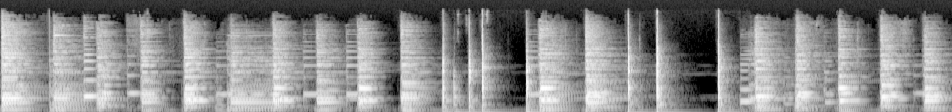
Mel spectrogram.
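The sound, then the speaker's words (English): A solo of wooden percussion in a song: quick, rhythmic knocks and taps in a lively pattern, fairly loud, with a few sharper isolated strikes midway. No voices. “Percussion solo”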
